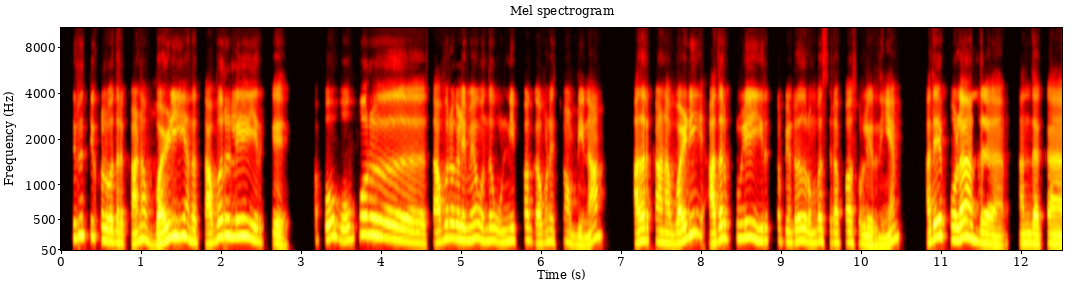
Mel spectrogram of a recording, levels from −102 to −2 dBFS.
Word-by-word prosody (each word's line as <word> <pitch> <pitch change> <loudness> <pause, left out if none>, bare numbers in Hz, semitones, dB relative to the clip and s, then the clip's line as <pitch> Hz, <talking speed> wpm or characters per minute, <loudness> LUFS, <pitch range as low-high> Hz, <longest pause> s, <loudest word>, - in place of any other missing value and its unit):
திருத்தி 250 +2 -2
கொள்வதற்கான 165 -2 0 0.2
வழி 210 - +6
அந்த 170 -2 -1
தவறிலேயே 245 - +3
இருக்கு. 150 -6 -3 0.5
அப்போ, 200 - -3 0.2
ஒவ்வொரு 265 +7 0 0.8
தவறுகளையுமே 200 +2 +1
வந்து 185 0 -2
உன்னிப்பா 180 +4 -3
கவனித்தோம் 160 +2 -5
அப்படினா, 125 0 -1 0.5
அதற்கான 175 -3 +1 0.2
வழி 200 - +4 0.2
அதற்குள்ளேயே 215 +5 0
இருக்கு 180 +1 -7
அப்படின்றது 165 +1 -1
ரொம்ப 160 +4 -1
சிறப்பா 155 +1 -3
சொல்லியிருந்தீங்க. 120 -2 -1 0.5
அதே 215 - +4
போல, 190 0 +3 0.2
அந்த 170 -5 0 0.5
அந்த 140 0 +1
க 145 - -1
180 Hz, 125 wpm, -23 LUFS, 150-210 Hz, 0.8 s, வழி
